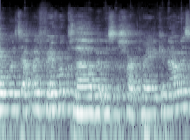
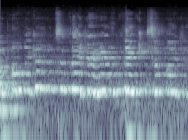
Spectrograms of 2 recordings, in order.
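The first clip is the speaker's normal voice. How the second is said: very high, put-on delighted squeal, kept small; all happy; 14 semitones higher, 3 dB quieter, faster than usual. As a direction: act overjoyed in a tiny high-pitched voice. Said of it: "I just get all happy and go".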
